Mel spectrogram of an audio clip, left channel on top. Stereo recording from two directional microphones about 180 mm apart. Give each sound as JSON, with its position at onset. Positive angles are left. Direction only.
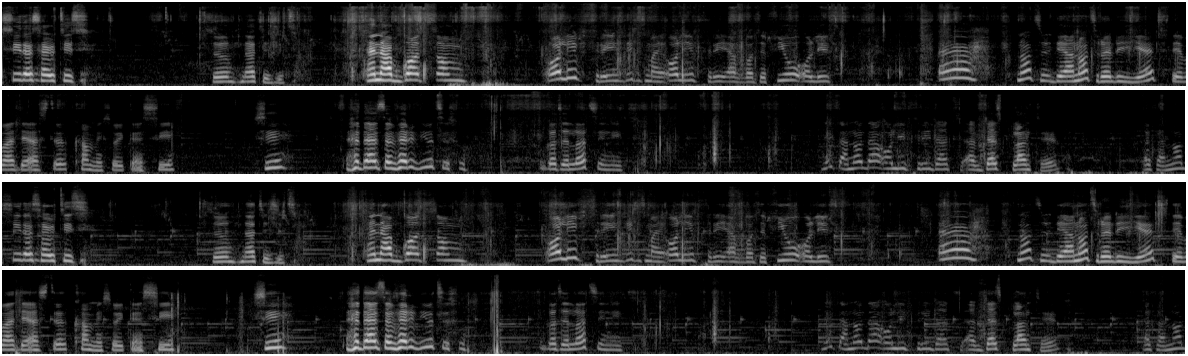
{"t": 0.1, "sound": "speech", "side_deg": -15}
{"t": 2.0, "sound": "speech", "side_deg": -30}
{"t": 3.8, "sound": "speech", "side_deg": 45}
{"t": 5.5, "sound": "speech", "side_deg": -65}
{"t": 9.3, "sound": "speech", "side_deg": -60}
{"t": 9.6, "sound": "speech", "side_deg": -30}
{"t": 18.4, "sound": "walk", "side_deg": -10}
{"t": 20.2, "sound": "speech", "side_deg": -30}
{"t": 21.9, "sound": "speech", "side_deg": -45}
